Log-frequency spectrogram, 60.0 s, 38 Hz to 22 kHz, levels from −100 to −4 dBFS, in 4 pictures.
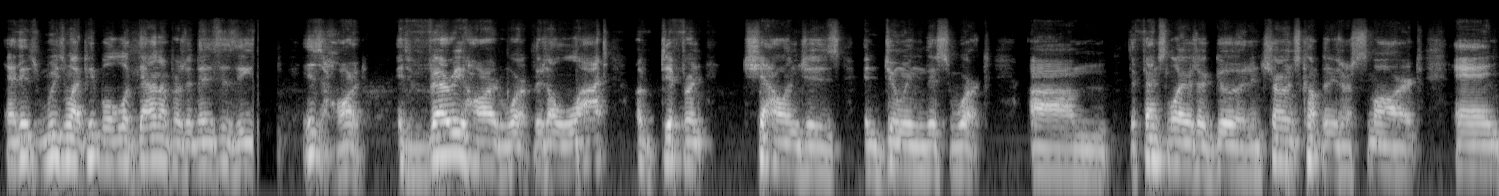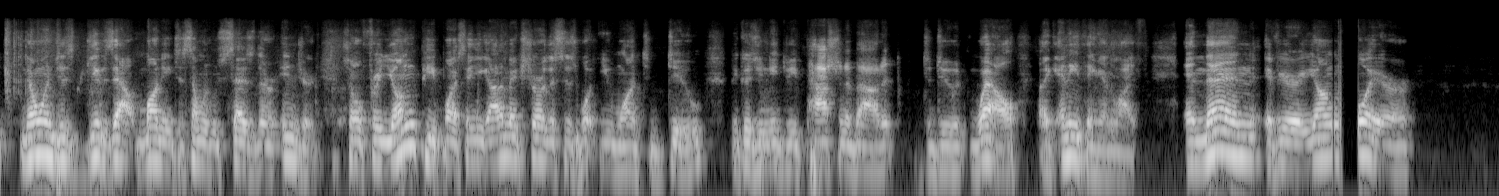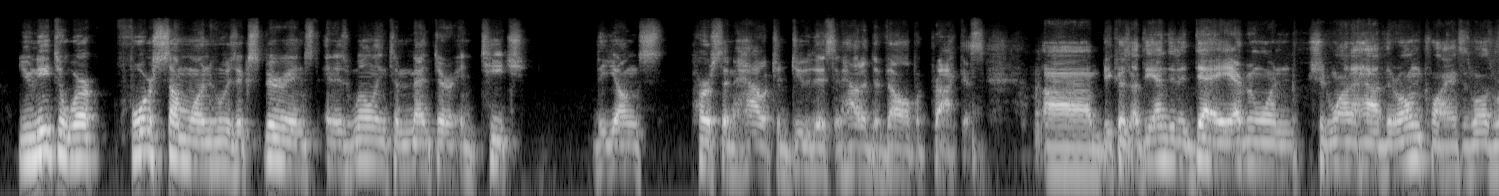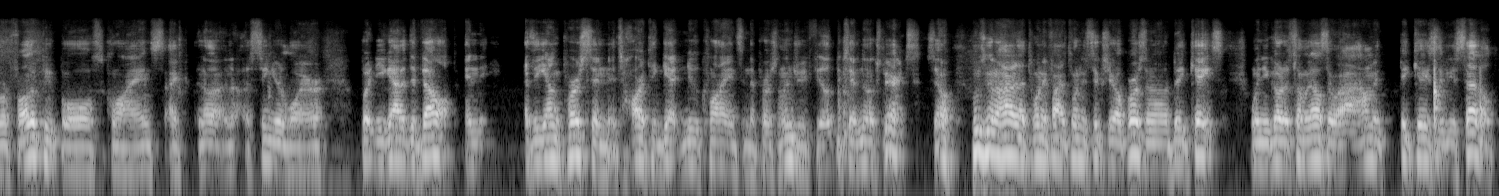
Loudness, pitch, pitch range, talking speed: -28 LUFS, 110 Hz, 100-130 Hz, 205 wpm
